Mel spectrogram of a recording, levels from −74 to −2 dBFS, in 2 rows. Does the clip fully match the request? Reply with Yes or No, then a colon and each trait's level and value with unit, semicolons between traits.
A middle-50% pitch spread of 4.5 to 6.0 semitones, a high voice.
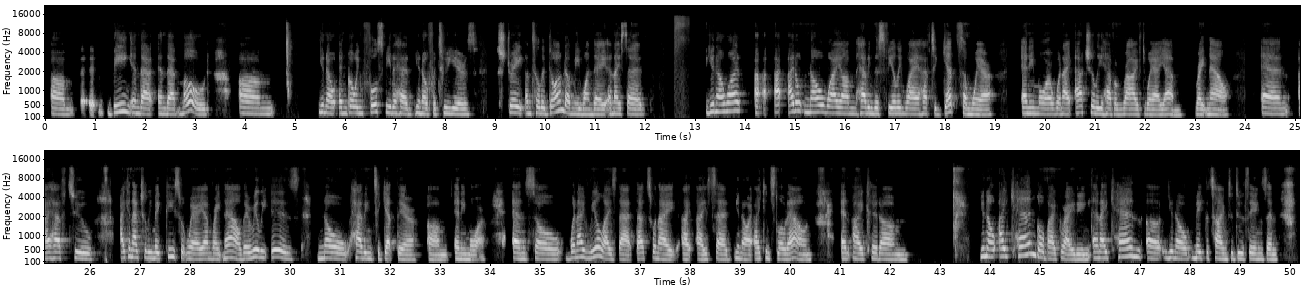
No: average, 3.3 semitones; high, 200 Hz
